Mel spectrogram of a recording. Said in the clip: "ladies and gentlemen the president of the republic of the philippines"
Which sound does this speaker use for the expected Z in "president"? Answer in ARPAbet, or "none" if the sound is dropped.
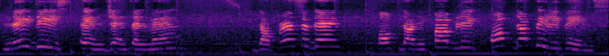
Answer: S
